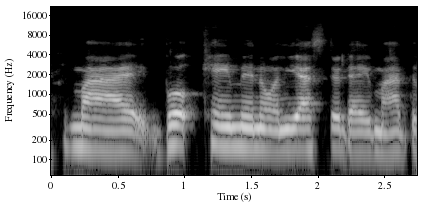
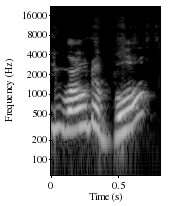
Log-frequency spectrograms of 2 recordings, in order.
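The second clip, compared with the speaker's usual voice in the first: imitating the mailman; 12 semitones higher than usual. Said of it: "he said".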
